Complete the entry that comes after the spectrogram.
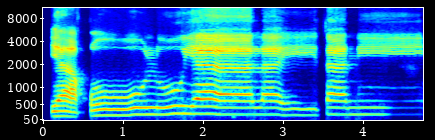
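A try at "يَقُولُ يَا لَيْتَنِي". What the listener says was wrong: Bagus, tapi lu-nya masih ketahan nih, Bu. Jangan yaqulu, kan gak ada yang manjangin. Yaqulu ya.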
